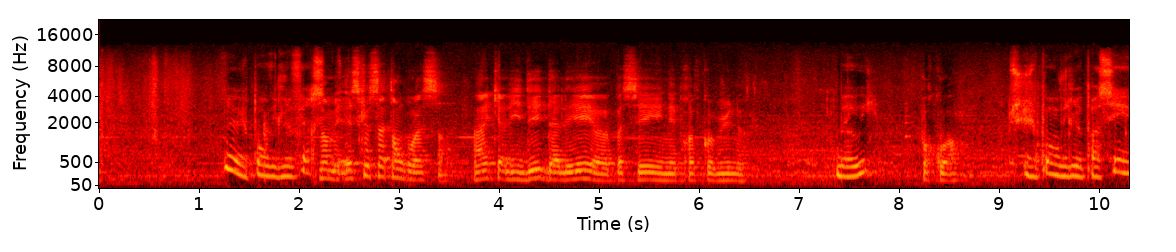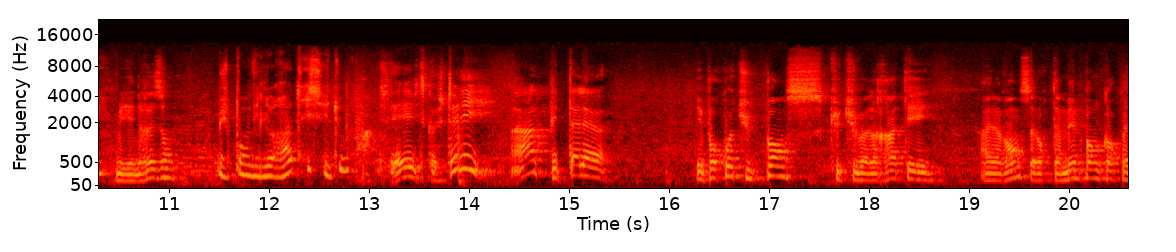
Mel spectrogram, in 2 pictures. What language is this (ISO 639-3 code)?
fra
